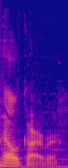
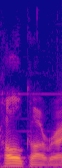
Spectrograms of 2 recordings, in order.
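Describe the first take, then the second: First: The first syllable sounds like 'hell'. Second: The first syllable sounds like 'hull'. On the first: The speaker calls it wrong. "I keep saying that wrong" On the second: The speaker calls it right. "Or Hullcarver"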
